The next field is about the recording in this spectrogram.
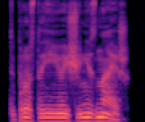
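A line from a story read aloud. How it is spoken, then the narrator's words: Grumbling. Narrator (Russian): буркнул Андросов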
